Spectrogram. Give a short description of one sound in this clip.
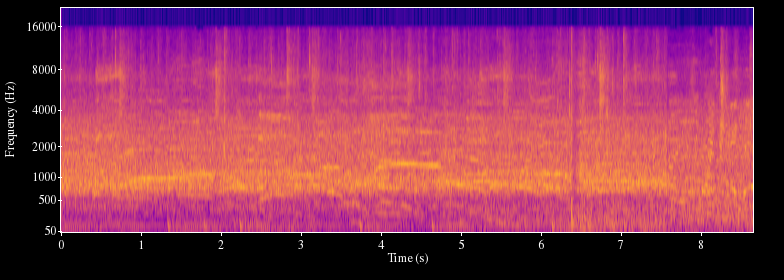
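A huge crowd cheers and roars loudly in a large echoing stadium.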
